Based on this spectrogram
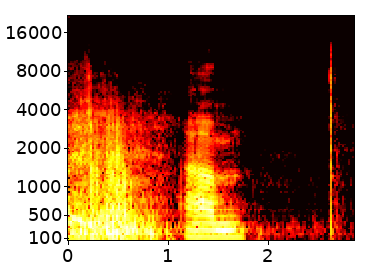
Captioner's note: laughter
